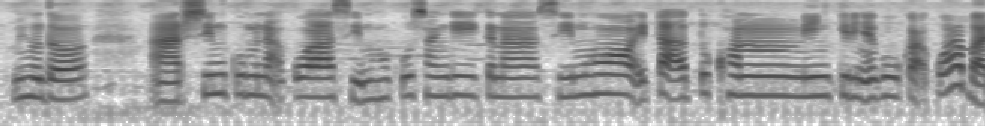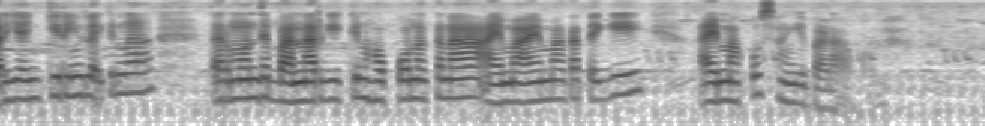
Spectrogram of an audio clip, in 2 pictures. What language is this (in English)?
Santali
